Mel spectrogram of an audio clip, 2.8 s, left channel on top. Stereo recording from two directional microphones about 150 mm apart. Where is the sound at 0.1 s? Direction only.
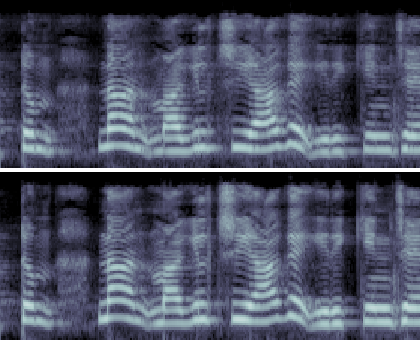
25° right (ahead or behind).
